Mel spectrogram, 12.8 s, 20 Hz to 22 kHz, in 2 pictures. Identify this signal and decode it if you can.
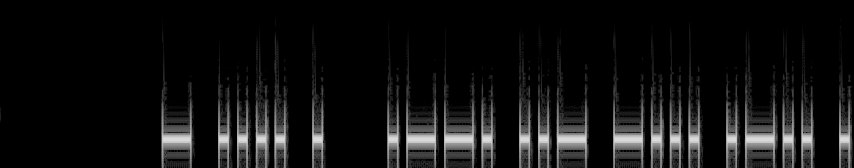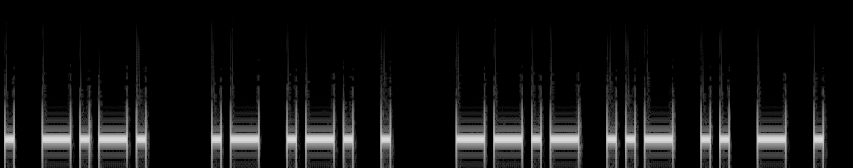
Morse code, heard as a keyed tone, about 17 wpm, 700 Hz. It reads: THE PUBLIC ARE QUITE
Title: Sentences from Top 1300 Words 17wpm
